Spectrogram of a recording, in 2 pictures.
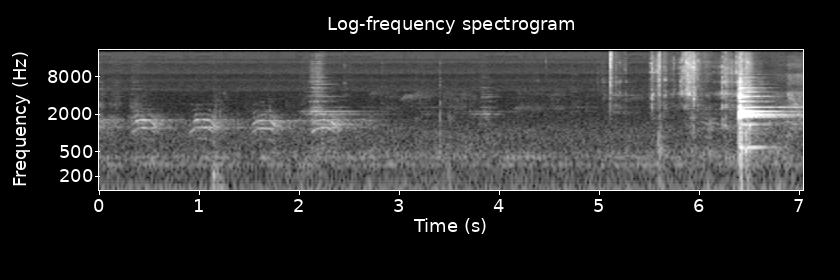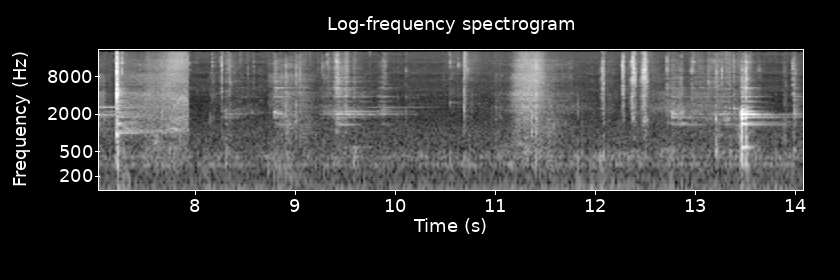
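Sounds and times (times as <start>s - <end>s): metal clink ringing: 6.4s - 7.4s.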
